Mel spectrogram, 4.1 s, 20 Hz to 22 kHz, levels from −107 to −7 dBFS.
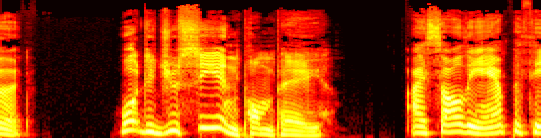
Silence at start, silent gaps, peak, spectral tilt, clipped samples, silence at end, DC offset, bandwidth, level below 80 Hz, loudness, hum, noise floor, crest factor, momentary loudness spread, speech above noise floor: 0 s; 2.79-2.83 s, 2.95-3.00 s; -4 dBFS; -4 dB/octave; under 0.1%; 0 s; under 0.1%; over 20 kHz; -58 dBFS; -17 LUFS; none; -84 dBFS; 16 dB; 10 LU; 67 dB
